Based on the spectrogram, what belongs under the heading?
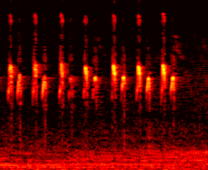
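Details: Prinia known locally as prenjak lumut in lively song, Indonesia: paired high chirps, each couplet a sharp note then a lower one, repeated steadily roughly three times a second over faint background hum.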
